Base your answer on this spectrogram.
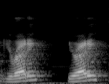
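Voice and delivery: ordinary talk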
